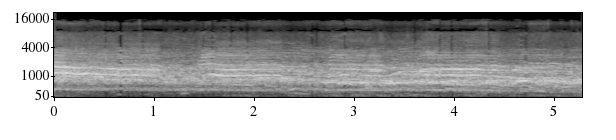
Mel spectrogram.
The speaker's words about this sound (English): Stop cheering!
